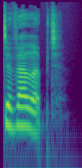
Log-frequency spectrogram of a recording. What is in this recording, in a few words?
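"developed", US English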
